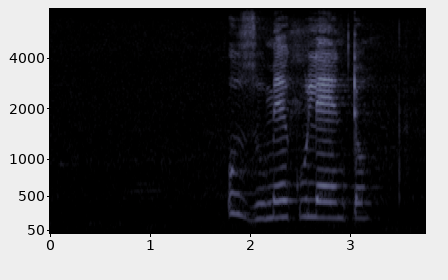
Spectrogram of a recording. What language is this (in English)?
Xhosa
